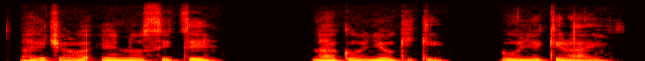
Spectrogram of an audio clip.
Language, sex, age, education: Igbo, male, 15-29, tertiary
